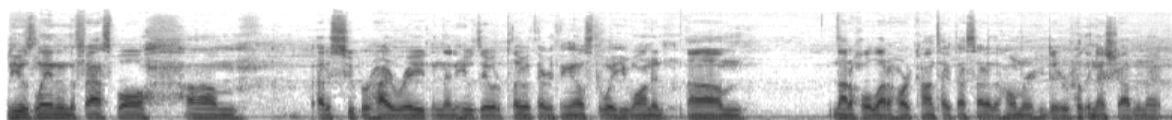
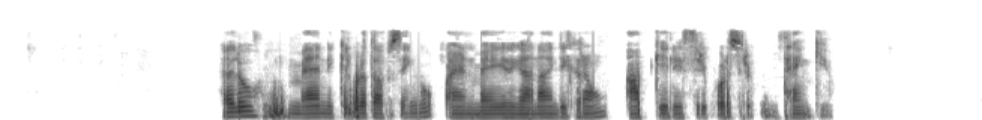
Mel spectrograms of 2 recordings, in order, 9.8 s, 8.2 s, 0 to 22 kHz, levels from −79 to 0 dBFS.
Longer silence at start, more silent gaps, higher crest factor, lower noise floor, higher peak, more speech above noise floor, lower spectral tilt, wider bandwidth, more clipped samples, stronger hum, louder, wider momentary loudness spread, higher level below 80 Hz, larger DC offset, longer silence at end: second, 0.05 s vs 1.85 s; neither; second, 14 dB vs 24 dB; second, -45 dBFS vs -85 dBFS; second, -8 dBFS vs 0 dBFS; second, 24 dB vs 63 dB; first, -5 dB/octave vs -3.5 dB/octave; first, 15 kHz vs 8.2 kHz; neither; neither; about the same, -22 LUFS vs -22 LUFS; about the same, 6 LU vs 6 LU; first, -42 dBFS vs -56 dBFS; neither; second, 0 s vs 1.25 s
